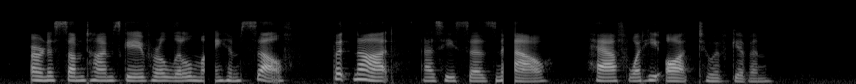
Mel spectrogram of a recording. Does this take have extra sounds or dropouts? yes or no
yes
